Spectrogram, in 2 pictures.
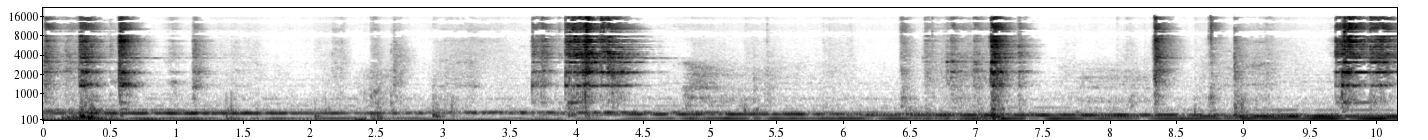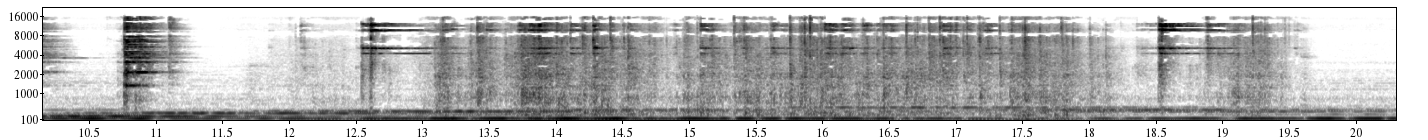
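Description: Lengths of copper pipe clinking with a metallic ring as they are handled and set down on a concrete floor. A longer stretch of rattling and scraping follows in the second half, over steady, droning background music.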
